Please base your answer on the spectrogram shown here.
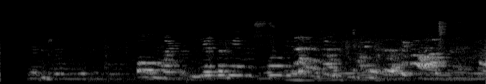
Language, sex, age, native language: Icelandic, male, 10, Icelandic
